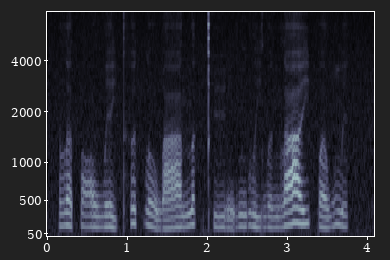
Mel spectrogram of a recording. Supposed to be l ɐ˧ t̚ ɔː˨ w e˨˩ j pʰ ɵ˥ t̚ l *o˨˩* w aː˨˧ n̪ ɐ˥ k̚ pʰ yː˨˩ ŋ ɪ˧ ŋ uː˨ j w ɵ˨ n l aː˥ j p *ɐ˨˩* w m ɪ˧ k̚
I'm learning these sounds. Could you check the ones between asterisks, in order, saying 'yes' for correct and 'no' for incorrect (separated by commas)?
yes, no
